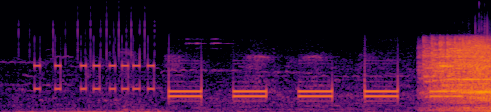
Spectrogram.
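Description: A rapid series of short telephone keypad tones, followed by four longer evenly spaced ringback tones, then a burst of loud static.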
